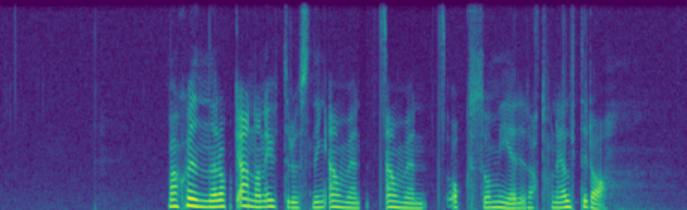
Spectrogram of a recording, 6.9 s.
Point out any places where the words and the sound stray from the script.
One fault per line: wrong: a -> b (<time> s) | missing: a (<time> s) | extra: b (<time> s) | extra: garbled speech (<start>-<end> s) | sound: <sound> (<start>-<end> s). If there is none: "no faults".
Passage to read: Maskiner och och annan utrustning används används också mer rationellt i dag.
sound: dropout (3.6-3.7 s)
